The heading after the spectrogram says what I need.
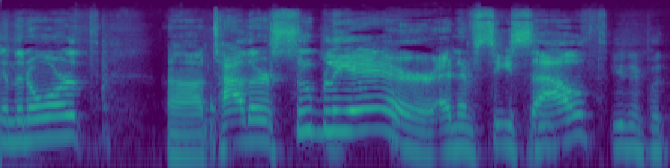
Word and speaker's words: Xavier: the Chiefs Xavier worthy oh look at that suier I pronounced it properly what's up Tyler oh that's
